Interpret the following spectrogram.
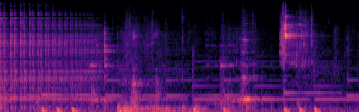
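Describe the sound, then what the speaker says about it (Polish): Radishes being packed into a glass jar for pickling, with light clinks and knocks of glass and small thuds spread irregularly, plus a short bright chime near the end. "Napełniam sobie słoik."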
